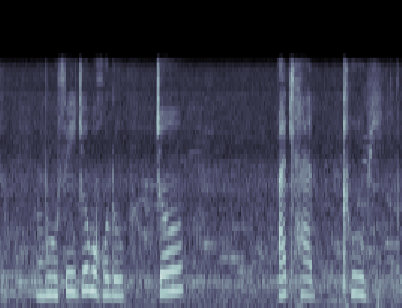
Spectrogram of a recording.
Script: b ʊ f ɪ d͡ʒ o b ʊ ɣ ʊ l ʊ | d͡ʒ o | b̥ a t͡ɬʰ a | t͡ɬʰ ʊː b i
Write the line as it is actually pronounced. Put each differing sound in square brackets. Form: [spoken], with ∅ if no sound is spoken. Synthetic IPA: b ʊ f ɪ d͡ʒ o b ʊ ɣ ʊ l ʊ | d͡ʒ o | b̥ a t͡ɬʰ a | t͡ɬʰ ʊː b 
